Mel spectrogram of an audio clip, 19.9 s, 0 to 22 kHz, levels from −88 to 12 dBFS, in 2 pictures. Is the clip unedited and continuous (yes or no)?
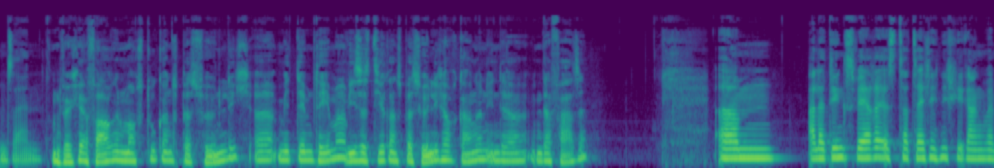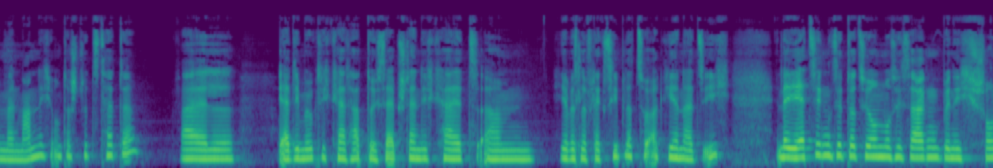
no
